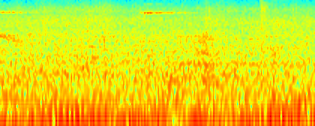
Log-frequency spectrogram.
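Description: Steady street traffic noise: a continuous low rumble of road vehicles going by.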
